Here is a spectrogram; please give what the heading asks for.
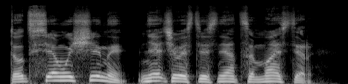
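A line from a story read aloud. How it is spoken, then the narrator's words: Laughing. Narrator (Russian): засмеялся Иель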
